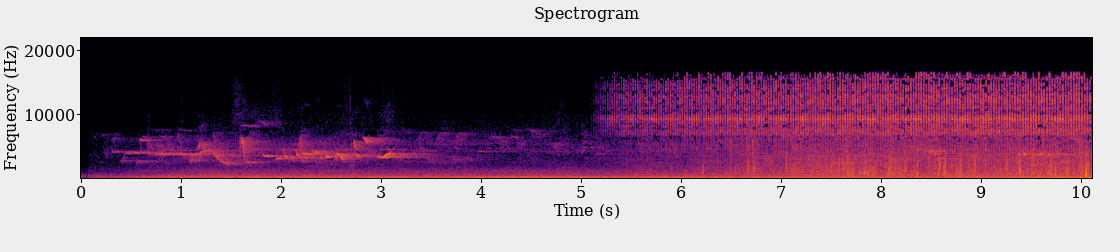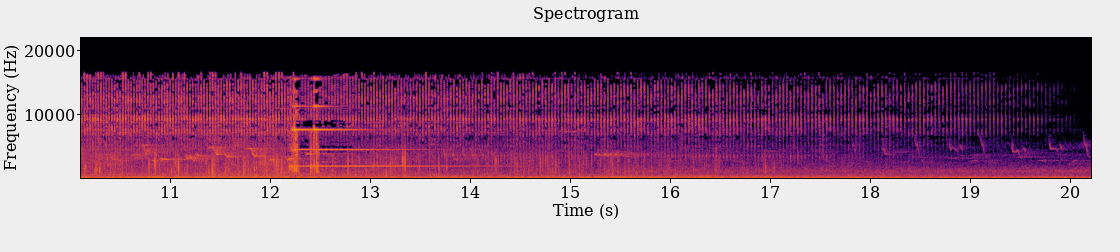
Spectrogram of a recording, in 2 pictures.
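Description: A bicycle arrives in Saint-Sulpice, its bell ringing a few bright times over a steady rolling hiss, with one clear ring standing out late in the sequence.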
